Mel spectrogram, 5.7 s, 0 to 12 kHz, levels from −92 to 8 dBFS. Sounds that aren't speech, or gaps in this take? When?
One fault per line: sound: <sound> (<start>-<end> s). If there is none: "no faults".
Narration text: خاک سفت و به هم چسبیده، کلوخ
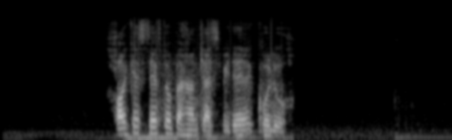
no faults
